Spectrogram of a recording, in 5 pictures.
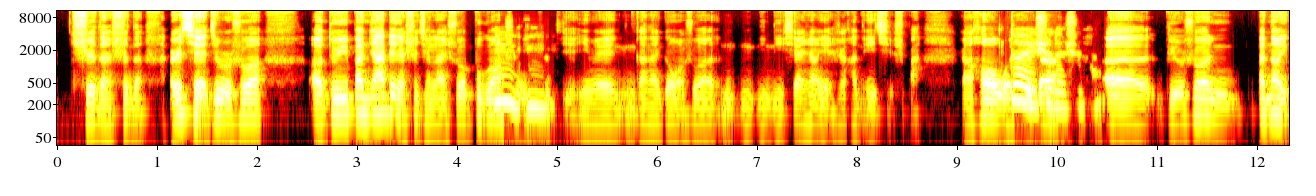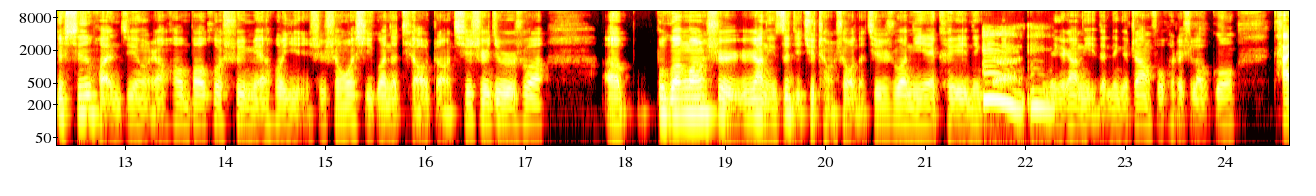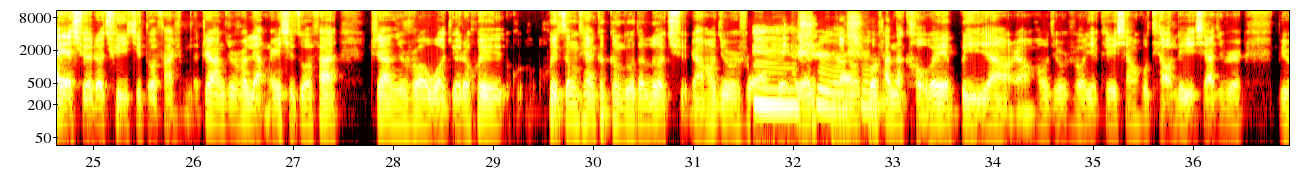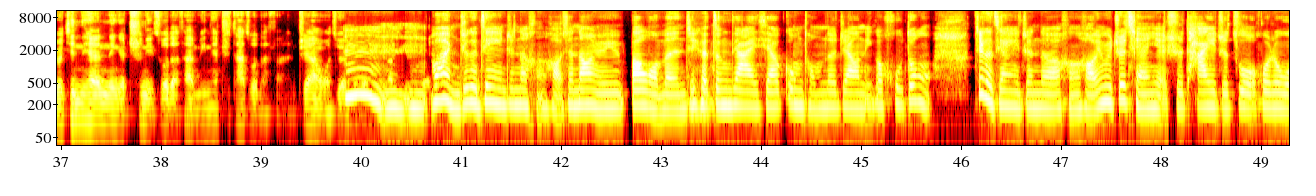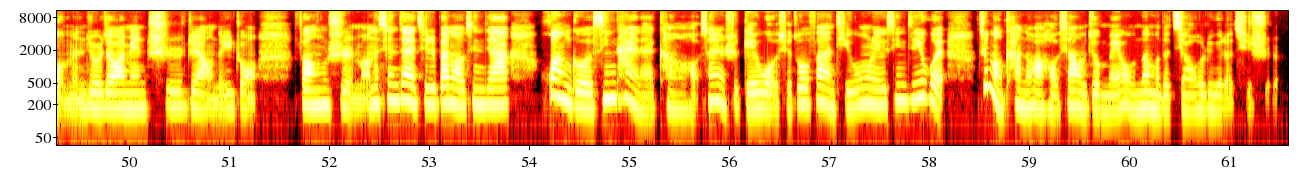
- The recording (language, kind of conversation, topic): Chinese, advice, 旅行或搬家后，我该怎么更快恢复健康习惯？
- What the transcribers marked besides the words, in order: unintelligible speech; laughing while speaking: "这个"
